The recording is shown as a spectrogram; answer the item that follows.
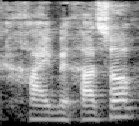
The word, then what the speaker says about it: Jaime Jasso: Yes, my name is Jaime Jasso.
